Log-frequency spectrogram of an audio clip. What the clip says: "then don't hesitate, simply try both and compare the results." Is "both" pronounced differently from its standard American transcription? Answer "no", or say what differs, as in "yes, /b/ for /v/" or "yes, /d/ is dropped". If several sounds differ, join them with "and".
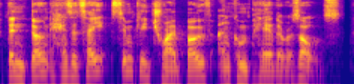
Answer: no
